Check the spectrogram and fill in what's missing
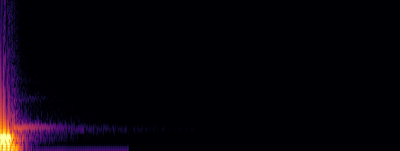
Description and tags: Tonic Electronic Tom
This is an electronic tom sample. It was created using the electronic VST instrument Micro Tonic from Sonic Charge. Ideal for constructing electronic drumloops...
electronic, drum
